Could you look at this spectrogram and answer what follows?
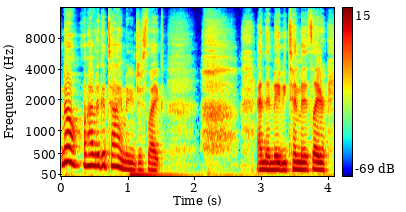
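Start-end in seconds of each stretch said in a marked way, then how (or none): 0.0-1.0 high, breezy reply; cheerful friend. Retold or imitated. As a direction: brush off the question lightly. Friend answers.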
